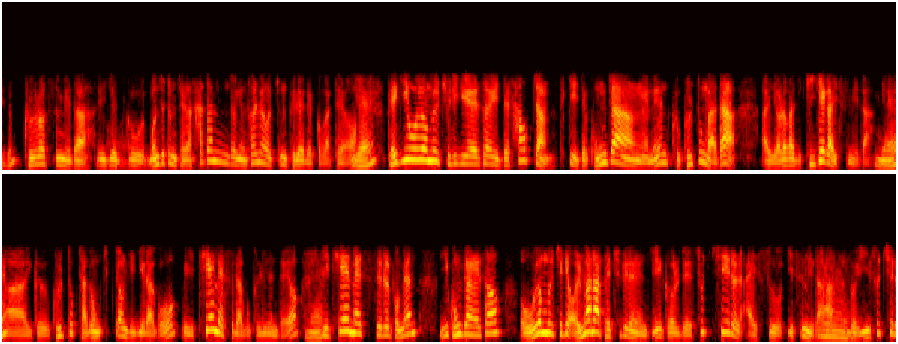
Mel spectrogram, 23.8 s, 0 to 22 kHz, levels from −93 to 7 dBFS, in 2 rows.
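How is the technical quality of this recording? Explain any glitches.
The recording is narrowband and codec-damaged throughout. Throughout the speech, G.729 coding, which fits 8 kbit/s, rebuilds each frame from a filter and sparse pulses, adding rough, synthetic buzz. This sets it apart from a plain phone-band limit between 150 Hz and 3.4 kHz.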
